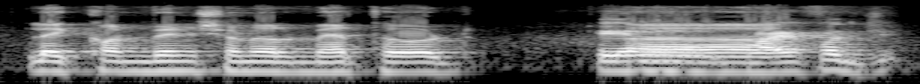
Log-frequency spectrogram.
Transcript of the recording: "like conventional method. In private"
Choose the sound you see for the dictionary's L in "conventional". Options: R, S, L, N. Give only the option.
L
